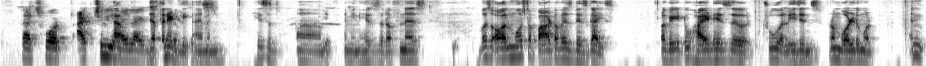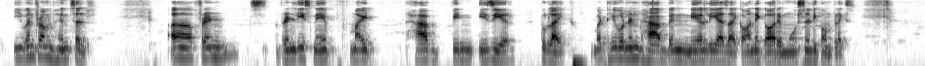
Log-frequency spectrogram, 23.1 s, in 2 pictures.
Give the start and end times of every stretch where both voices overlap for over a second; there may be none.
1.3-2.7

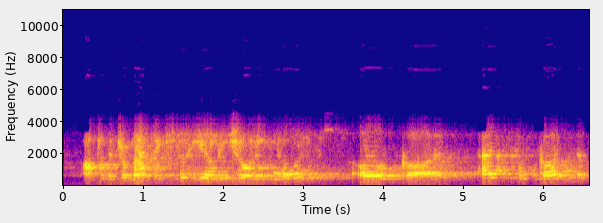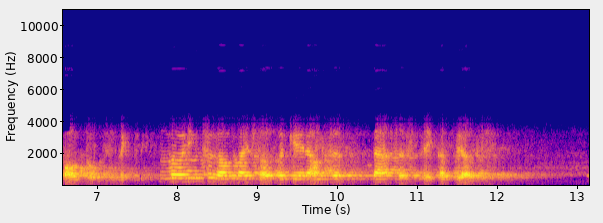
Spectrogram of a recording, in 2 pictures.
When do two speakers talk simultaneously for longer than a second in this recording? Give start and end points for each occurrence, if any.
1.6-3.1

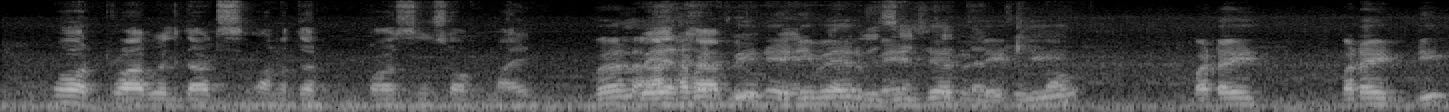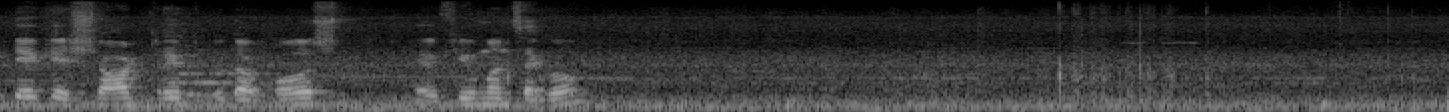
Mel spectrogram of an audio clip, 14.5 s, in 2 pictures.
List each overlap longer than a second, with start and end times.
3.1-5.4

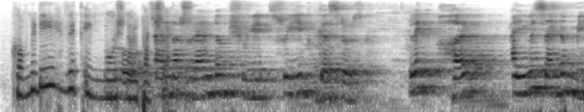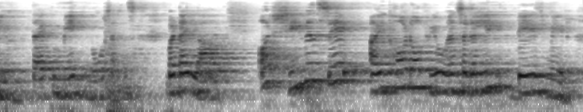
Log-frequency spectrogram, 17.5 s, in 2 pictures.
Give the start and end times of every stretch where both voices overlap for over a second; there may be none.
1.6-2.9

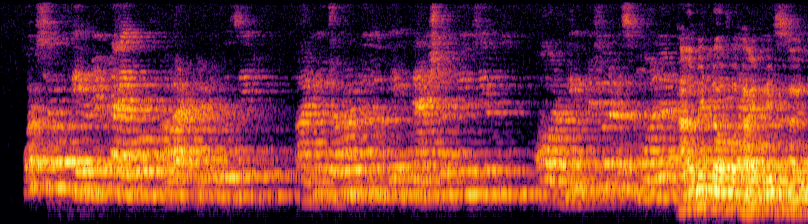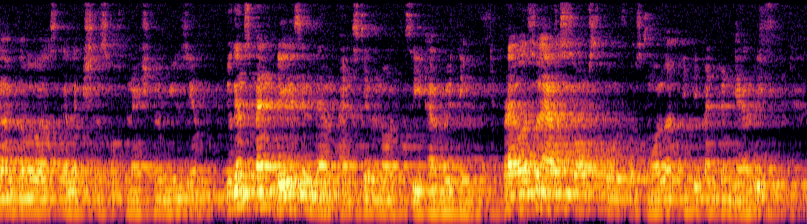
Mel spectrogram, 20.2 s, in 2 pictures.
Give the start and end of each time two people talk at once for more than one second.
8.5-9.8

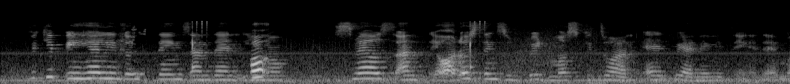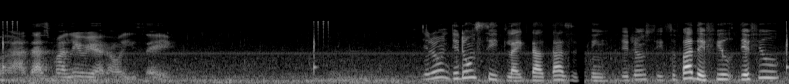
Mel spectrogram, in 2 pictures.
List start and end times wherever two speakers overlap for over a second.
none

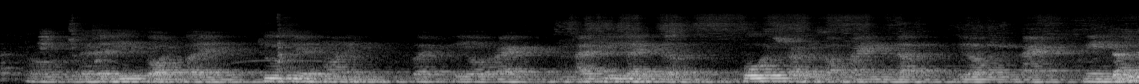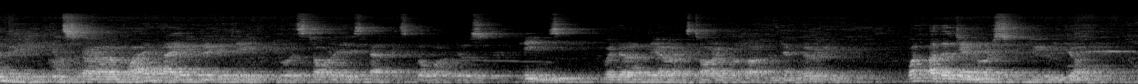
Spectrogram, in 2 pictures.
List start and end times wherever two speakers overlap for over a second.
11.1-12.4

